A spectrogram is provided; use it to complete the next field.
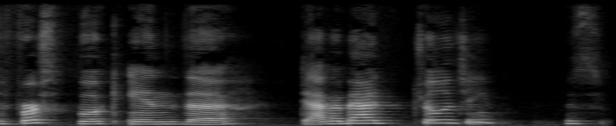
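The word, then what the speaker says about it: Daevabad: It's the first book in the Davabad trilogy, is how you pronounce it.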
